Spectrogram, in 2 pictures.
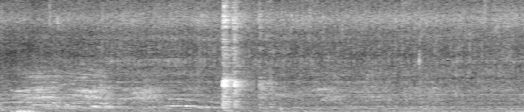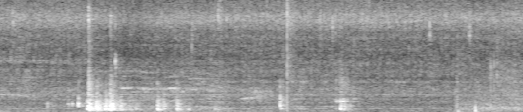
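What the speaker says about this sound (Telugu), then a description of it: "ఆవాలు చిట్పట్లాడాక మనం చాప్ చేసి పెట్టుకున్న ఆనియన్స్ని వేసి బాగా ఫ్రై చేసుకోవాలండి" Chopped onions fry in oil with popped mustard seeds for a ridge gourd curry, a low steady sizzle broken by a few sharp clinks and spatters, with a person talking over it.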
